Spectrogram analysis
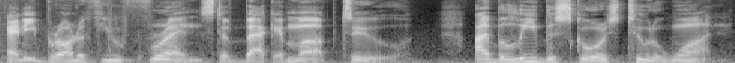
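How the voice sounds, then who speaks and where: An actor voicing a confident, gruff male creature built from relics, cocky and dry, in a video game. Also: on the low side, sing-song, normal speed, a bit bright, slight background noise. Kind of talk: animated video game hero acting. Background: prominent music.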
